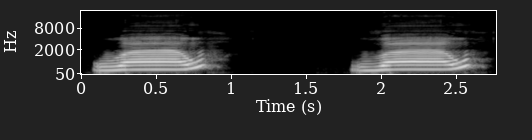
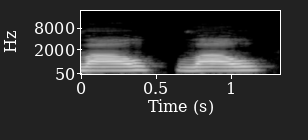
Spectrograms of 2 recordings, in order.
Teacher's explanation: कैसी होगी बारीक आवाज होगी खुली हुई आवाज होती है इसकी वाव की अदायगी में दांतों का कोई काम नहीं दांत नहीं लगने चाहिए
